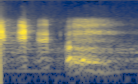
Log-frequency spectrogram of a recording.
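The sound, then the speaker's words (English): A bird gives three quick, nasal squawking calls, then a longer drawn-out squawk. The calls are fairly loud, with no talking. “Stop chirping at me, or I'll pinch your head off and let you bleed.”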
